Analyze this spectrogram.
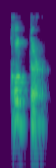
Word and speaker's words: Qatar: Cutter, cutter, cutter.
